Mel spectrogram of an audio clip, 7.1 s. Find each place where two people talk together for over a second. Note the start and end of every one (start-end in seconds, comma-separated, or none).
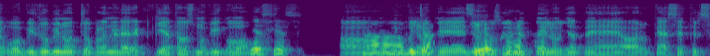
3.6-5.5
